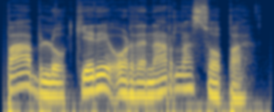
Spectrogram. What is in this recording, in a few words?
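pablo wants to order the soup, spanish, female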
